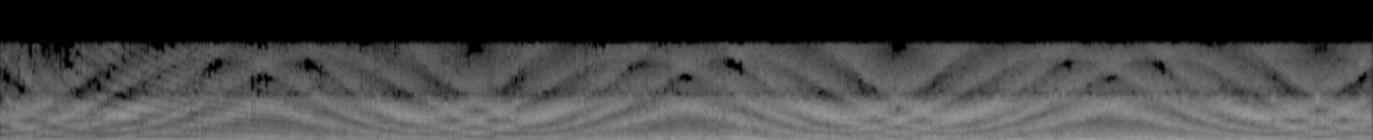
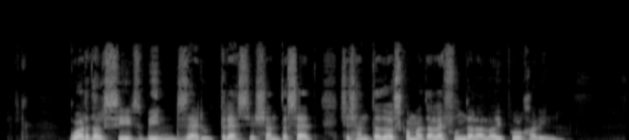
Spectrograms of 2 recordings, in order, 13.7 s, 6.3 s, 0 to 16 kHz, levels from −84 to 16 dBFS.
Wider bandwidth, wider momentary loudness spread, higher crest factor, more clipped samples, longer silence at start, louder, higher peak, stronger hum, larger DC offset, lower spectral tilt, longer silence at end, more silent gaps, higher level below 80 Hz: about the same, 11.5 kHz vs 11.5 kHz; second, 5 LU vs 8 LU; about the same, 18 dB vs 20 dB; neither; second, 0 s vs 0.7 s; about the same, -23 LUFS vs -21 LUFS; second, -8 dBFS vs -2 dBFS; neither; first, 2% vs under 0.1%; second, -2.5 dB/octave vs -6 dB/octave; second, 0 s vs 0.65 s; neither; first, -36 dBFS vs -54 dBFS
